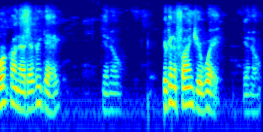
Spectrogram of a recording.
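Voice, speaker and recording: This is a man speaking with an American accent. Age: 60s. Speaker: death row inmate. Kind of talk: interview. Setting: video call from prison. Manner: halting, many fillers.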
